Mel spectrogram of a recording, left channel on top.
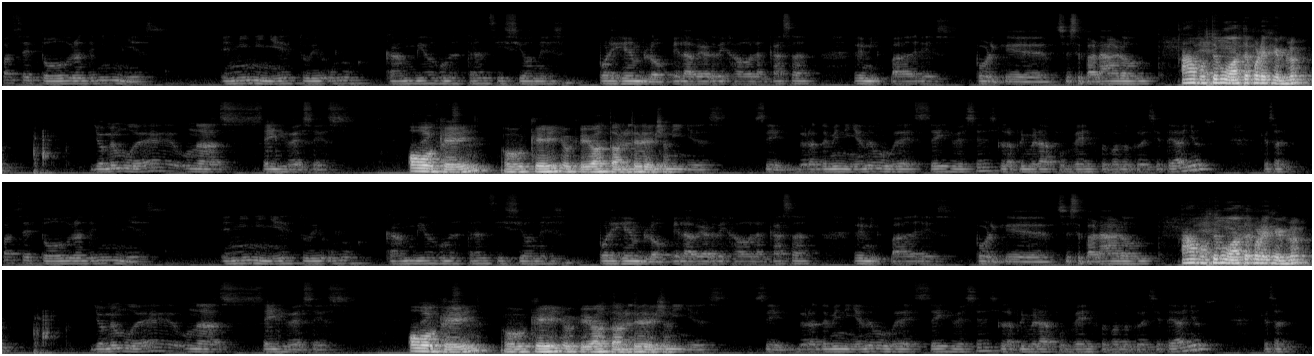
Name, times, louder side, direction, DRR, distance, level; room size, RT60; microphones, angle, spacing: voice 1, 0.0-1.6 2.2-12.7 14.0-16.6 17.3-17.6 19.1-20.3 20.6-25.9, left 1 dB, 10° left, 4 dB, 2.7 m, -37 dB
voice 2, 11.8-13.0 17.2-19.6, left 1 dB, 30° left, 4 dB, 1.5 m, -18 dB
12.5 x 9.6 x 6.8 m, 0.42 s
head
